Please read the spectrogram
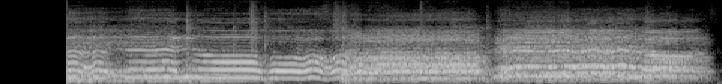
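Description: A small group of people singing unaccompanied, several voices in harmony, in long held notes with vibrato. It starts about half a second in and fades just before the end.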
